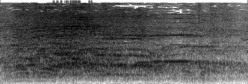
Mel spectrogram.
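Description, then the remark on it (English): An audience shouts "light up!" all at once to the people beside them, a loud, dense wash of overlapping voices that holds steady for about two seconds before easing off slightly. “The next person who is by your side, the other person, just, you may uncomfortably shout or scream, but just tell the person, light up!”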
